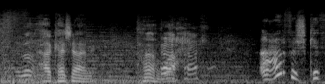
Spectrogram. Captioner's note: laughing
